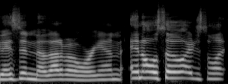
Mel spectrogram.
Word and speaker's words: Oregon: Coast to know that if you call it Oregon, you're fucking crazy. That's how you say it. Oregon? Yeah, or the place of the oregano. Oregano? A lot of people say it that way. Yeah, you were freakishly close.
